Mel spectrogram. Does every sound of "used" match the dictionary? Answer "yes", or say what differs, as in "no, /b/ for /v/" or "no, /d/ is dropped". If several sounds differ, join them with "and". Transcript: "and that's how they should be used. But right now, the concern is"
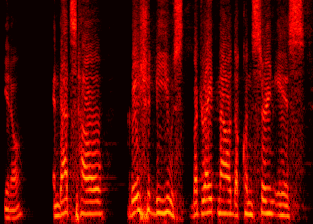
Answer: no, /s/ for /z/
